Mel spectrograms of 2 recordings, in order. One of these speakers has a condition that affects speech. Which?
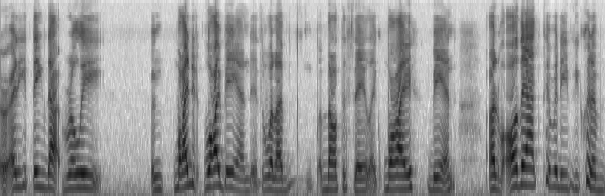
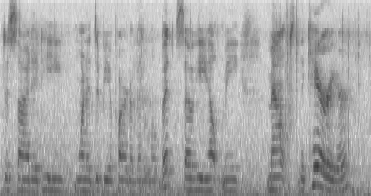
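The first: cerebral palsy; affects speech.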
